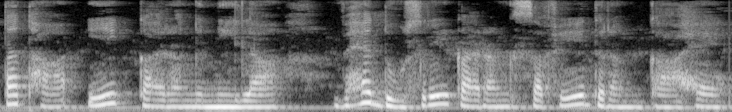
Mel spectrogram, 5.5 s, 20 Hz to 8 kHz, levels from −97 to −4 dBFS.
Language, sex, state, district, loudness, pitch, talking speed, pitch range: Hindi, female, Madhya Pradesh, Katni, -16 LUFS, 170 Hz, 140 wpm, 165-200 Hz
